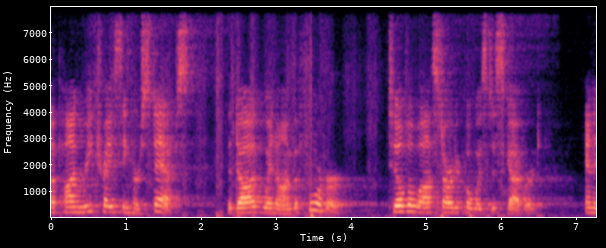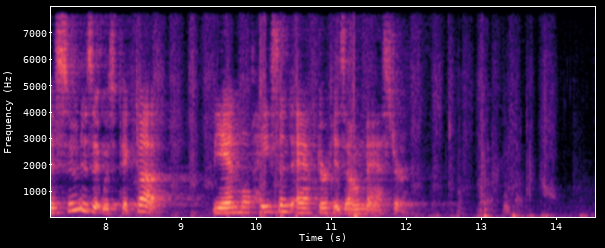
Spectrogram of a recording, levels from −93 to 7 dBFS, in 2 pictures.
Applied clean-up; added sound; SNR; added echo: none; Domestic sounds, home sounds; 20 dB; reverberation time 2.3 s.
